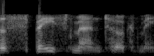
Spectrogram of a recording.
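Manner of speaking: put-on angry woman voice. Retelling what a woman said to the man who found her: imitating an angry woman. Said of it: "she's really angry".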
